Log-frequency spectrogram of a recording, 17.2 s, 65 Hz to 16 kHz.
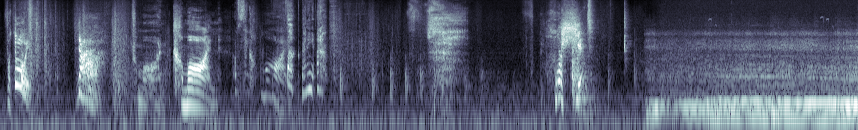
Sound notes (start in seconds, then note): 0.3 Killian yells in foreign language; 7.8 hurried footsteps clacking; 8.6 Benny sighs; 13.0 muffled heavy metal music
